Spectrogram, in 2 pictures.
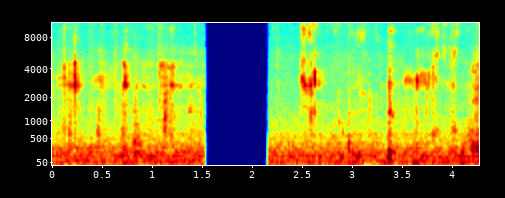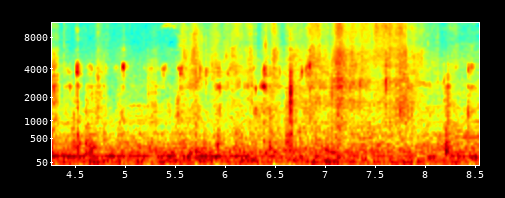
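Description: Close-miked chewing of a mouthful of rice and kerutuk curry eaten by hand, with many small wet mouth clicks and smacks. The sound drops out completely for about half a second near two seconds in.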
